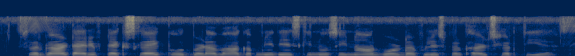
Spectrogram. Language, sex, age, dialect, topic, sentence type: Hindi, female, 18-24, Hindustani Malvi Khadi Boli, banking, statement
